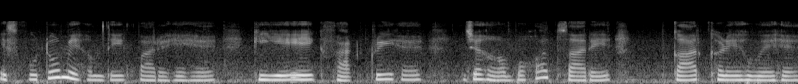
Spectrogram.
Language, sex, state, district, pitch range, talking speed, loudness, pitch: Hindi, female, Chhattisgarh, Korba, 195-220 Hz, 150 wpm, -15 LUFS, 205 Hz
